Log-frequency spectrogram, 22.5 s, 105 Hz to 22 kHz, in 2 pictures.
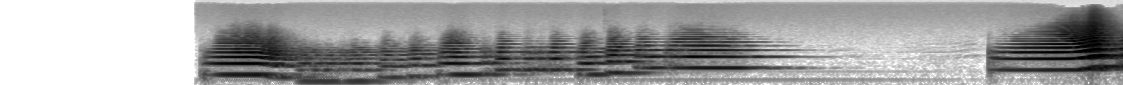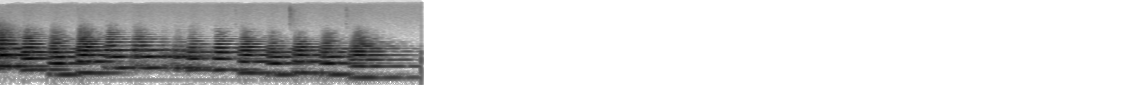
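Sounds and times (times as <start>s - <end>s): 
trombone glissando: 2.0s - 7.9s, 9.9s - 15.4s.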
